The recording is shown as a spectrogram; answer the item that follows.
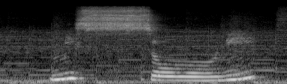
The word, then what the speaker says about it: Missoni: bottega veneta bottega e con 2t e bisogna pronunciarle bottega moschino sh i park sun moschino roberto cavalli doppia elle cavalli missoni doppia s missoni fila la marca sportiva now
